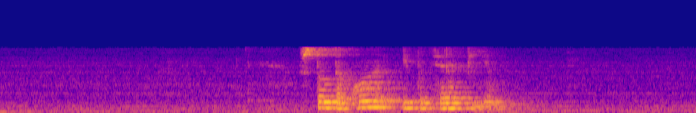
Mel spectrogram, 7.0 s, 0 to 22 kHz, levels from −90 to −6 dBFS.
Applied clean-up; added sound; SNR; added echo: none; none; none; reverberation time 0.9 s.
